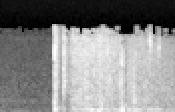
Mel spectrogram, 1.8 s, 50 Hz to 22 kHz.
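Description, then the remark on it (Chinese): After a brief quiet moment, a firework bursts suddenly and loudly, followed by a sustained roaring crackle with a few sharper pops mixed in. No one speaks. The fireworks are set off by the US Consumer Product Safety Commission on a Wednesday to show their destructive power and potential for injury, ahead of July 4 Independence Day. “每年的7月4日是美国的独立日，为了准备庆祝活动，美国消费品安全委员会星期三演示了烟花造成的破坏力以及造成人员伤亡的潜在的可能性。”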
